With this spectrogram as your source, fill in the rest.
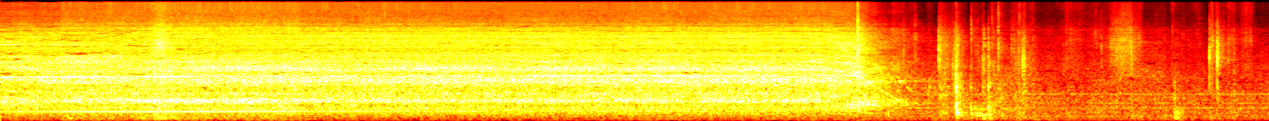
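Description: A hair dryer blows steadily and loudly on a craft project for about eight seconds, then shuts off, leaving faint handling clicks and rustles.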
